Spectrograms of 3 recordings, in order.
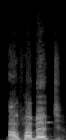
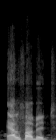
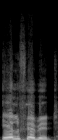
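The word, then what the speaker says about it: alphabet: এটা দুইটা প্রোনাউন্সিয়েশন আছে, আলফাবেট অথবা অ্যালফাবেট, বাট আপনারা যেটা বলেন এলফাবেট, এলফাবেট না, এ বলতে কোনো কথা নাই।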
